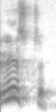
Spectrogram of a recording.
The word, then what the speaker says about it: wrist: two we have showed so w letter is silent in a wrist we have w is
